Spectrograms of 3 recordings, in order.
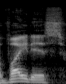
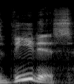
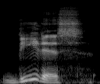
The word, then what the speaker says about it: Vitus: to read it now vitus which the name i too recall now that i'm saying it wrong is vedas so vidis according to four horsemen uh he does come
